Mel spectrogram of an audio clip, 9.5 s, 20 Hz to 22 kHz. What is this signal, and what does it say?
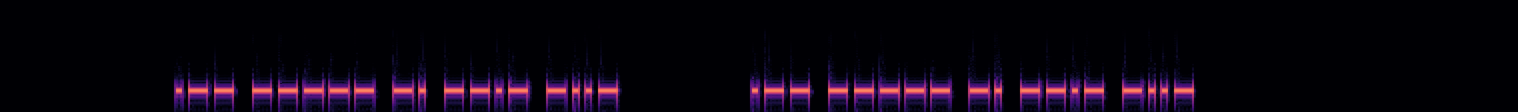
Morse code, heard as a keyed tone, about 30 wpm, 700 Hz. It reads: W0NQX W0NQX
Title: USA Call Signs - 5 Characters - Repeated 2x - 30wpm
